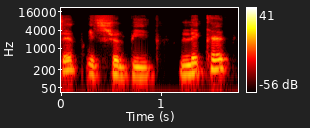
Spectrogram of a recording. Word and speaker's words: Likert: Define what is a liquor scale liquor scale pronounced as liquor not lier so a lot of people mispronounce it it should be liquor not lier it is named after it's in Mentor an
